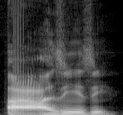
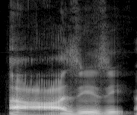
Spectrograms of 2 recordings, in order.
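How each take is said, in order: No difference in how they are said.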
